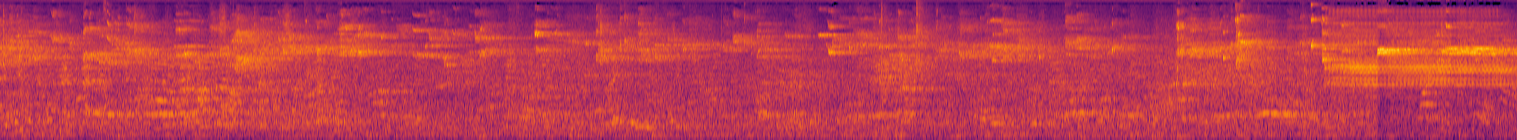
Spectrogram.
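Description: Sneakers squeak sharply on a hardwood court in a large echoing gym.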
